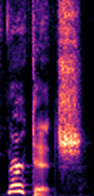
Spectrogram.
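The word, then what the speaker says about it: Nurkić: Nurkic.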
